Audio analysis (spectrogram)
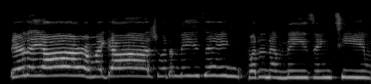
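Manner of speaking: high, loud hype host; excited welcome. Real, not acted. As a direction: hype up the team. Host welcomes team on stage.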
